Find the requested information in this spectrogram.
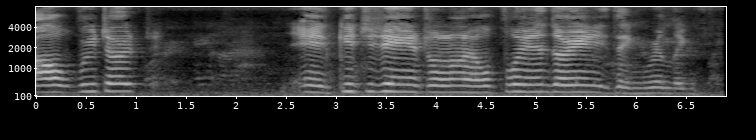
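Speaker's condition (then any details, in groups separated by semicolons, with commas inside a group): Traumatic brain injury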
